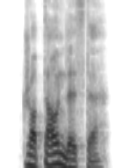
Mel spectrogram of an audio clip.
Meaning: dropdown list
- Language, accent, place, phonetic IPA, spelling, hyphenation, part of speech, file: German, Germany, Berlin, [dʁɔpˈdaʊ̯nˌlɪstə], Dropdown-Liste, Drop‧down-‧Lis‧te, noun, De-Dropdown-Liste.ogg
